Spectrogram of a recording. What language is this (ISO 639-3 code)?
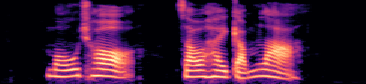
yue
